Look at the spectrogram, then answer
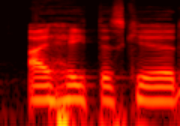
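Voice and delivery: normal talking voice

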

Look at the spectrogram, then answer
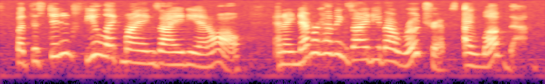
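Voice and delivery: normal talking voice

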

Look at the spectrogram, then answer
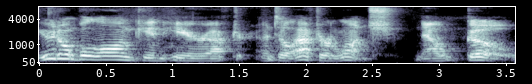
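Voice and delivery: ordinary talk

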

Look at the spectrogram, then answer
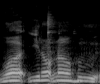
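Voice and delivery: mock very high, shrill, affronted and offended outburst. Retelling a man's reaction when a woman guessed Jackie Chan, retelling an offended reaction. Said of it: "he like got all offended and shit".

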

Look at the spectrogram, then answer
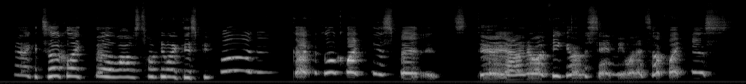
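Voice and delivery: very high, stretched-up voice. Asked how high they can go, the speaker shows off a very high-pitched voice. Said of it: "How high can you go?".

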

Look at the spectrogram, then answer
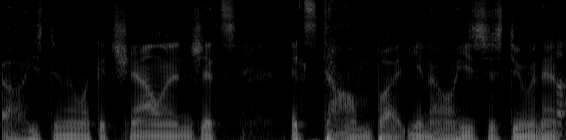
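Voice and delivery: soft, offhand, casual half-whisper. Retelling an explanation given to family at Thanksgiving: imitating a casual half-whisper. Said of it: "whispered casually".

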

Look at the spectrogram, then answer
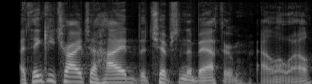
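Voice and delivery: ordinary talk

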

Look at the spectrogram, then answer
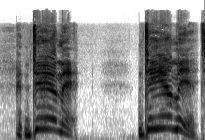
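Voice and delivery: mock shrill, very high, furious, angry shouting. Retelling how a man reacted badly when told about a call, imitating an angry shout. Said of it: "storming through the apartment shouting".

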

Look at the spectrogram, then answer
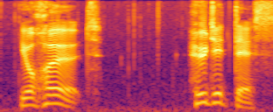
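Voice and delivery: high, pressing, insistent and demanding. Seeing a bruise on her face, he presses her for answers, demanding. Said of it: "Mark demanded".

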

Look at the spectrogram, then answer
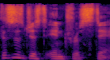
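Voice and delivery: ordinary talk

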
